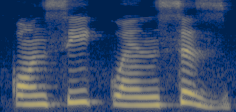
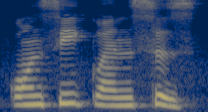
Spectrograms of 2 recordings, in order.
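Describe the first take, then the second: No difference in how they are said.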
